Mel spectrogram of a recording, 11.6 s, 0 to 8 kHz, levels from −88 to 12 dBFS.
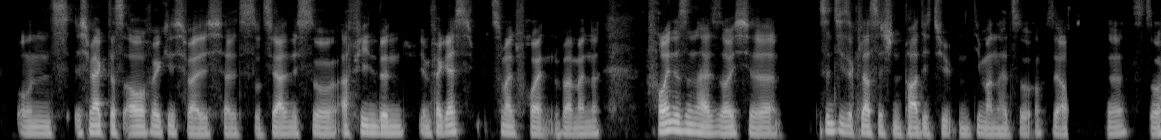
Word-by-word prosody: und 95 -1 -3
ich 100 +2 -4
merke 110 -1 +5
das 105 -2 0
auch 100 +1 +4
wirklich, 105 0 -1
weil 85 -2 +2
ich 90 +3 -5
halt 85 -1 -3
sozial 90 +3 0
nicht 95 0 -4
so 95 -3 0
affin 105 0 +1
bin 100 +1 +3
im 100 - -3
Vergleich 110 +5 +2 0.2
zu - - -7
meinen 100 -1 +3
Freunden, 90 -4 -2
weil 90 -1 0
meine 95 +3 -3 0.4
Freunde 135 +3 +6
sind 125 -2 +3
halt 95 -3 +4
solche 95 -2 0 0.4
sind 125 +1 +1
diese 110 -4 0
klassischen 100 -4 +1
Partytypen, 90 0 -1
die 100 - -6
man 85 -1 -2
halt 85 -1 -4
so - - -6 0.2
sehr - - -3
oft, - - -4 0.3
ne? 95 +4 -4
So, 90 0 -3
95 Hz, 190 wpm, -26 LUFS, 90-105 Hz, 0.4 s, Freunde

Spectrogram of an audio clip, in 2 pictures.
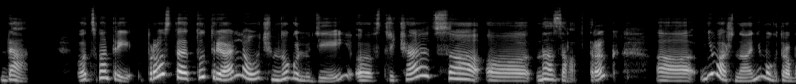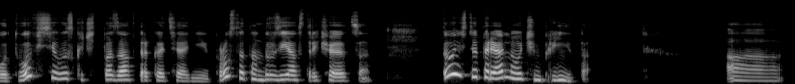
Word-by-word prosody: Да, 215 +3 -1 0.5
вот - - -2
смотри, 310 +5 0
просто 455 - +6
тут 335 +7 -1
реально 365 -10 +5
очень 255 -3 -1
много 270 +4 0
людей, 150 -5 -6
э, 185 -1 +1
встречаются, 255 - 0
а, 175 -3 0
на 230 +3 +1
завтрак. 305 - -3 0.4
А, 170 -3 0
неважно, 205 - 0
они 255 - -3
могут 235 - -3
работать 155 -1 -2
в - - -7
офисе, 380 -7 +1
выскочить 255 -5 -5
позавтракать, 205 -5 -2
они 145 -3 -5
просто 295 - -2
там, 245 -6 -4
друзья, 220 0 +1
встречаются. 180 -4 -2 0.7
То 460 - +5
есть 440 -5 +6
это 340 -2 +4
реально 285 +1 +5
очень 240 -5 -2
принято. 195 -7 -6 1.4
А 175 -3 -8
215 Hz, 130 wpm, -24 LUFS, 180-280 Hz, 1.4 s, просто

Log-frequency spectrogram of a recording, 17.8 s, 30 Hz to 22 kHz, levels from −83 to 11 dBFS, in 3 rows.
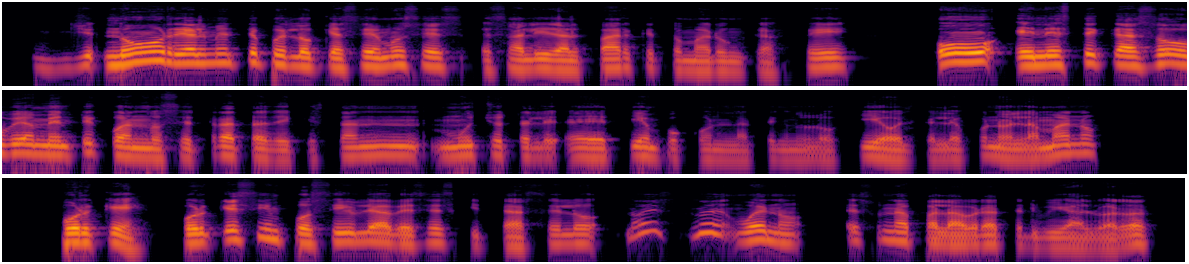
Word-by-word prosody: Yo 130 +4 -7
no, 195 +8 +7
realmente, 185 0 +4
pues, 170 -4 0
lo 140 -1 +3
que 140 - +2
hacemos 145 +4 0
es 140 -1 -2
salir 120 +1 -1
al 110 -1 0
parque, 130 0 -3
tomar 105 -2 -7
un 105 -1 -8
café, 135 +10 -5 0.4
o 205 +2 +9
en 150 +1 +6
este 160 +3 +2
caso, 170 +1 +4
obviamente, 155 -2 +1
cuando 120 -5 -1
se 115 +2 -9
trata 130 -4 -3
de 100 -1 -8
que 100 - -23
están 130 +5 -5
mucho 135 +2 -5
tele 120 -3 -9 0.3
tiempo 115 -2 -7
con 100 -2 -15
la 95 - -14
tecnología 100 +5 -8
o - - -2
el 95 - -12
teléfono 105 +5 -9
en 105 - -5
la 105 - -4
mano, 150 +5 -3 0.7
¿por 145 0 +7
qué? 125 -11 0
Porque 140 +5 +2
es 175 +2 -5
imposible 150 -5 0
a - - +4
veces 140 -1 -4
quitárselo. 135 -1 -7
No 300 - -8
es 335 -2 -11
no 295 +5 -3
es, 285 - -4
bueno, 155 -4 0 0.2
es 155 - -12
una 160 -3 -2
palabra - - -1
trivial, 105 +1 -9
¿verdad? - - -4
135 Hz, 185 wpm, -22 LUFS, 115-160 Hz, 0.7 s, o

